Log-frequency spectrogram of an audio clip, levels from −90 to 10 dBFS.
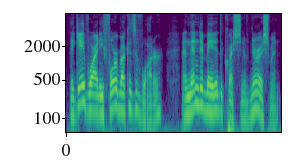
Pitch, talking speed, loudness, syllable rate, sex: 130 Hz, 195 wpm, -16 LUFS, 5.8 syllables/s, male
